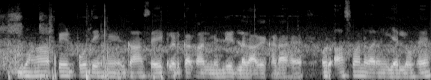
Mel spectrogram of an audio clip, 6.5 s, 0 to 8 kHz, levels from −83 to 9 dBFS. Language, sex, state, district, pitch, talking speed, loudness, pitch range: Hindi, male, Haryana, Jhajjar, 95 Hz, 185 wpm, -16 LUFS, 90-105 Hz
